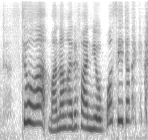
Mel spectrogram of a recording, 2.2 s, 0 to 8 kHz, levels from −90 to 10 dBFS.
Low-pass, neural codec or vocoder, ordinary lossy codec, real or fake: none; codec, 16 kHz, 0.3 kbps, FocalCodec; none; fake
